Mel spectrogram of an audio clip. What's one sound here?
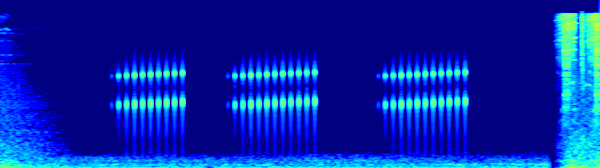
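Soft electronic clicks tick quickly in short bursts.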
